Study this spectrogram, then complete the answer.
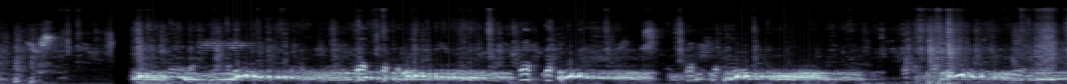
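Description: A pair of Bombay pigeons coo in deep, throaty repeated calls, close and loud, in several bursts separated by short pauses.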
